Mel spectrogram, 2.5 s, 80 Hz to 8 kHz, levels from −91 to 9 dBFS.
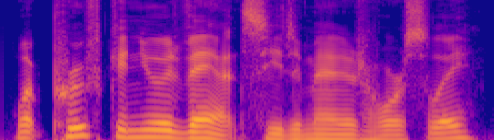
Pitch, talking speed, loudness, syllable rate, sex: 120 Hz, 195 wpm, -18 LUFS, 6.1 syllables/s, male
